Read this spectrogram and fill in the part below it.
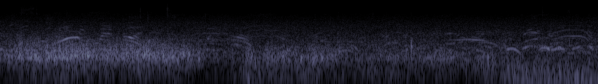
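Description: Young players call out and shout to each other across an open field.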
